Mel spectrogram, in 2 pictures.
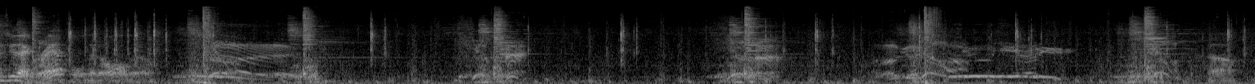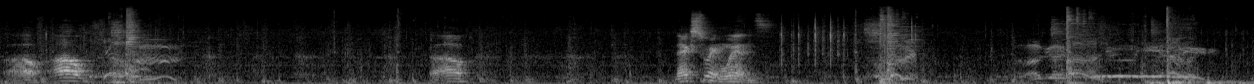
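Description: Swords clash and clang sharply.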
